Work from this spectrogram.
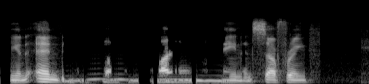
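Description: The speech opens with a dip from 0.00 to 0.13 s. This is speech suppressed in double talk. The level falls by roughly 40 dB. The likely cause is an echo canceller that heard both sides at once and turned everything down.

From 0.60 to 0.67 s a faint second voice slips in. This is the other side's voice leaking through, about 15 dB below the speech. It was likely played on the loudspeaker and not fully removed from the microphone.

A longer suppression runs from 0.62 to 2.49 s. Around one and a half seconds of speech is pushed down, by roughly 35 dB at its deepest. The voice dips. The likely cause is the same confusion during double talk.

Inside that stretch the other side leaks through twice more. From 0.91 to 1.01 s it sits about 20 dB down, a brief scrap. From 1.96 to 2.21 s it returns louder, about 15 dB down. Both likely come from loudspeaker echo that the canceller missed. The Opus call path limits the audio to 8 kHz throughout.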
